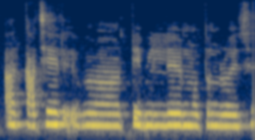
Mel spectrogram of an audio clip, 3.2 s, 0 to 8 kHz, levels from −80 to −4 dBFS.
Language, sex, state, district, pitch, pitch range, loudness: Bengali, female, Odisha, Khordha, 215 Hz, 210-220 Hz, -18 LUFS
